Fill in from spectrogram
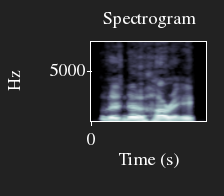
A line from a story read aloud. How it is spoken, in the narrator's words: said Diggory, with a huge yawn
